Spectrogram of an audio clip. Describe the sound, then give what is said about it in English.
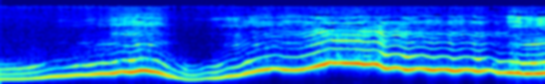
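A voice imitates a theremin with one continuous sliding hum. It climbs, dips low midway, rises again and wavers with vibrato toward the end. “Do you want to try and guide your hand to make me make a noise as a theremin?”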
